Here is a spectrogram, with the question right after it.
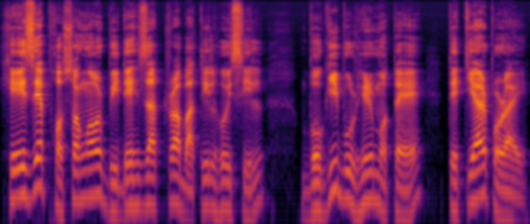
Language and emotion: Assamese, neutral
